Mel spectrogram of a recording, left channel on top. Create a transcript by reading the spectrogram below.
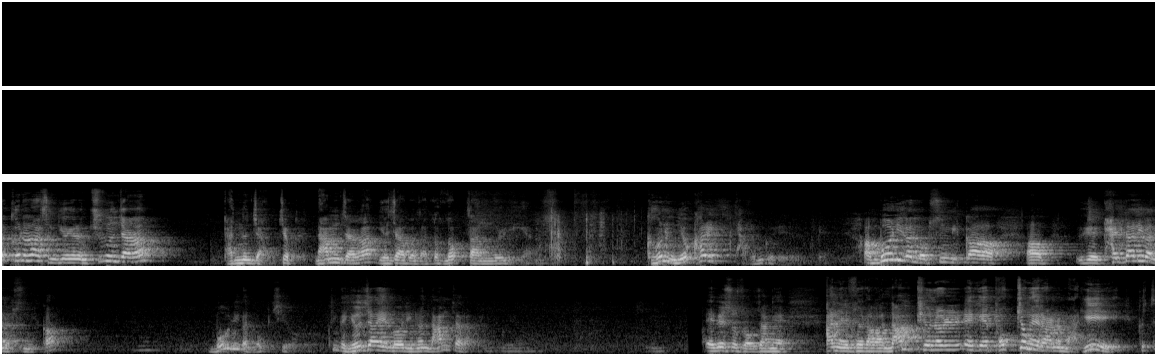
그러나 성경에는 주는 자가 받는 자, 즉 남자가 여자보다도 높다는 걸 얘기합니다. 그거는 역할이 다른 거예요. 아, 머리가 높습니까? 아, 이게 팔다리가 높습니까? 머리가 높지요. 그러니까 여자의 머리는 남자라고 하는 거예요. 에베소서 5장에 아내들아 남편에게 복종해라는 말이 그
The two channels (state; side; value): silent; left; digital silence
